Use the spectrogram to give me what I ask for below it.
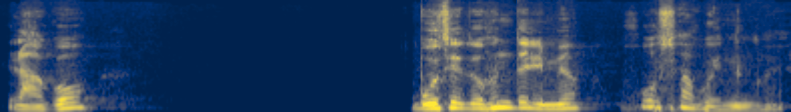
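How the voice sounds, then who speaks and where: Lively male pastor preaching, mellow voice. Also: medium pitch, normal speed, husky. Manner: acts out the people's complaints in lively voices; leads the congregation in reading verses aloud. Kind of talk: sermon.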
